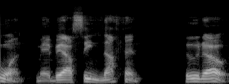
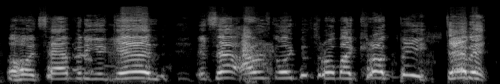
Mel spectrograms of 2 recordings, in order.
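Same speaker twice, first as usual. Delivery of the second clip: frustrated angler; 13 semitones higher, 3 dB louder than usual. Pretend.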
